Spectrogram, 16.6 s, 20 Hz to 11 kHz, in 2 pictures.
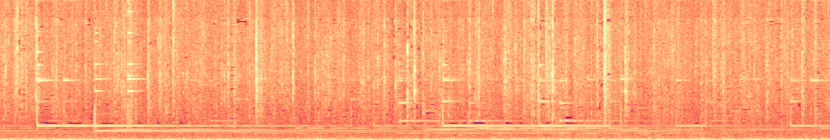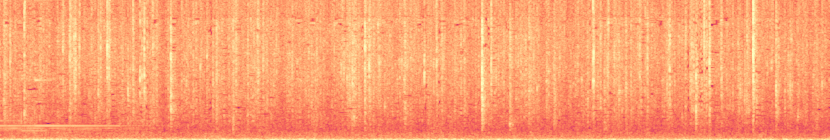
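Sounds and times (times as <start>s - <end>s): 
soft wind chime tones: 0.0s - 10.0s
fireplace fire crackling: 0.0s - 16.5s.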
